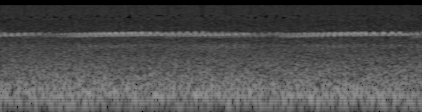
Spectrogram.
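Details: Crickets chirping at night in a Japanese Zen rock garden with a koi pond: a steady, high-pitched pulsing trill that runs unbroken through the clip over a soft low rumble.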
